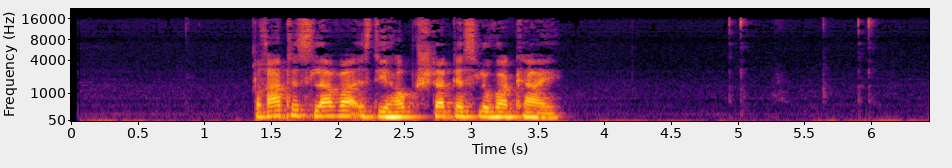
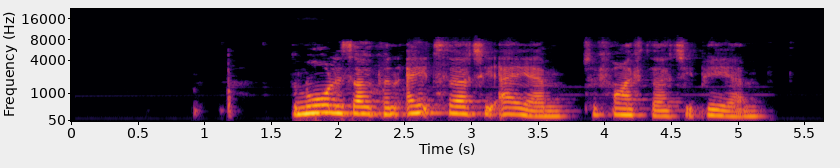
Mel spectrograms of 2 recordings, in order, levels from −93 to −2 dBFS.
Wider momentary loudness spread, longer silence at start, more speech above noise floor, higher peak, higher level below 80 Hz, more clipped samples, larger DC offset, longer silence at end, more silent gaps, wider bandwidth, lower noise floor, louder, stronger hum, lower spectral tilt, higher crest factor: first, 23 LU vs 15 LU; second, 1.4 s vs 1.65 s; second, 43 dB vs 61 dB; first, -2 dBFS vs -8 dBFS; first, -48 dBFS vs -68 dBFS; neither; neither; first, 2.75 s vs 0.45 s; neither; first, 16.5 kHz vs 8.2 kHz; second, -57 dBFS vs -85 dBFS; first, -15 LUFS vs -25 LUFS; neither; about the same, -6 dB/octave vs -6 dB/octave; about the same, 18 dB vs 18 dB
